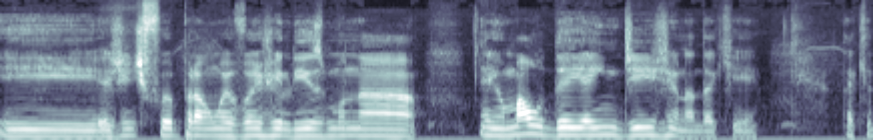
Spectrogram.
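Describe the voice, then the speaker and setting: A man at a moderate pace, with audible room echo. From Maranhão, Brazil. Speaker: doctor, church member. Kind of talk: podcast interview, testimony.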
